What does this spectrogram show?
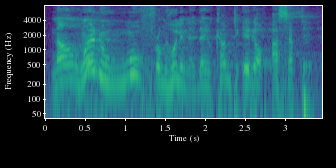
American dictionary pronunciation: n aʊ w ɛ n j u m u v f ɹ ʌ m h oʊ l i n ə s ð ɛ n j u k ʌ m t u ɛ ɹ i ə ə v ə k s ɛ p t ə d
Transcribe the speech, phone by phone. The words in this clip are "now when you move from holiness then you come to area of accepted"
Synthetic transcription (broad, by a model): n aʊ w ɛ n j u m u v f ɹ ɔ m h oʊ l i n ə s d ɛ n j u k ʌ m t u ɛ ɹ i ə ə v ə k s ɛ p t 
